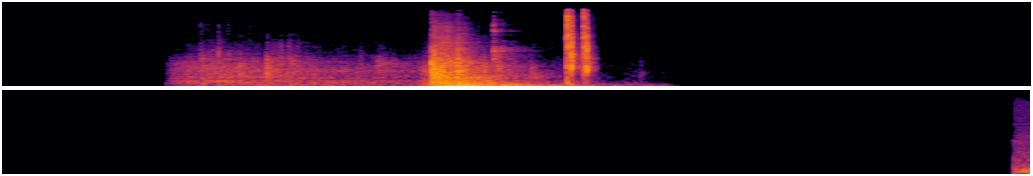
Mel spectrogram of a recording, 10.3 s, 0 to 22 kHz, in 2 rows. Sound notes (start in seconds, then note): 2.8 computer mouse clicking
